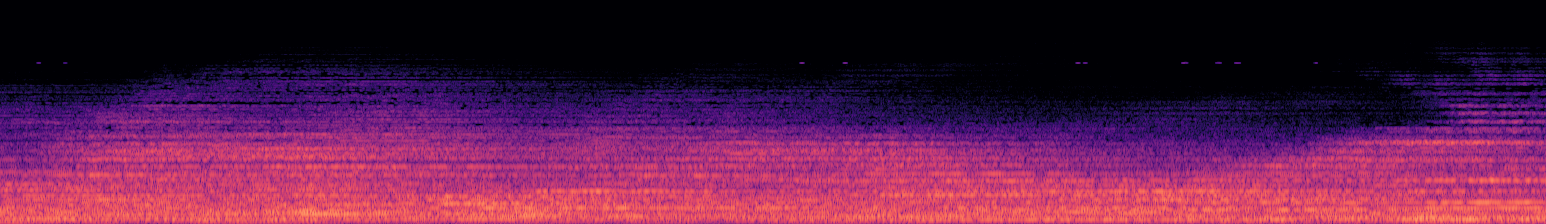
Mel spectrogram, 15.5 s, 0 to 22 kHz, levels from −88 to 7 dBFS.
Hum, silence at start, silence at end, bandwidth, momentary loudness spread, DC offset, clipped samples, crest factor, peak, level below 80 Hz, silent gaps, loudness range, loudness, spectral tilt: none; 0 s; 0 s; 7.2 kHz; 4 LU; under 0.1%; under 0.1%; 14 dB; -4 dBFS; -34 dBFS; none; 2 LU; -20 LUFS; -10 dB/octave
